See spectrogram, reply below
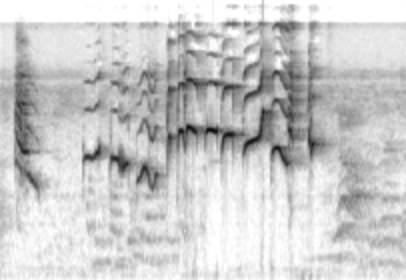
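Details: Oriental magpie-robin (kacer) song, used as a lure to set off chattering: a sharp opening note, then a rapid run of rising and falling whistles and warbles in quick succession before fading.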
